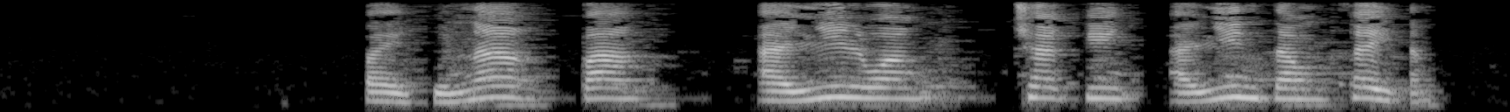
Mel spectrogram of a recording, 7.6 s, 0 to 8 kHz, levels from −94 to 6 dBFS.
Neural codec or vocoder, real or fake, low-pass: none; real; 7.2 kHz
